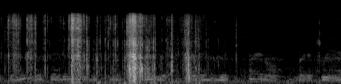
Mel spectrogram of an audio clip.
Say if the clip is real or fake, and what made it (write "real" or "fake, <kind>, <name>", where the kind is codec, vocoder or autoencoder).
real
